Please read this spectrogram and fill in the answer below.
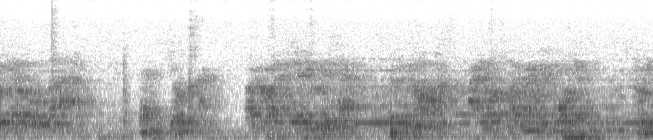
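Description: A person's voice, talking or singing without clear words, through most of the stretch, with a few faint clicks of a knife on fruit and a cutting board in the first two seconds.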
